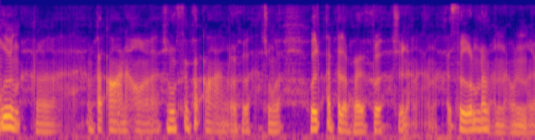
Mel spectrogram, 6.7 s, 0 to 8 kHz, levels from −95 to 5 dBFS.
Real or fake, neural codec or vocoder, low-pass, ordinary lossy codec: fake; autoencoder, 22.05 kHz, a latent of 192 numbers a frame, VITS, trained on many speakers; 7.2 kHz; none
